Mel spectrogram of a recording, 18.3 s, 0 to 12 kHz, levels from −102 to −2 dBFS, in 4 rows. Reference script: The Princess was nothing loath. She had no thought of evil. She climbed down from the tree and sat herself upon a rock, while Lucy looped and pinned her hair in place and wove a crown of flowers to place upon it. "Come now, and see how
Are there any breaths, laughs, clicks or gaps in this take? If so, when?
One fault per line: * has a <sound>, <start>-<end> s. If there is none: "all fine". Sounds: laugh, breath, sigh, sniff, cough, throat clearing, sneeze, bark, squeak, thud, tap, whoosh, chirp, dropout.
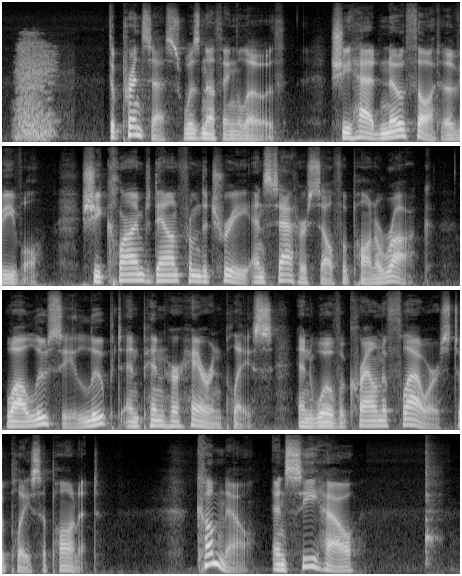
* has a sigh, 0.1-0.7 s
* has a tap, 18.0-18.2 s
